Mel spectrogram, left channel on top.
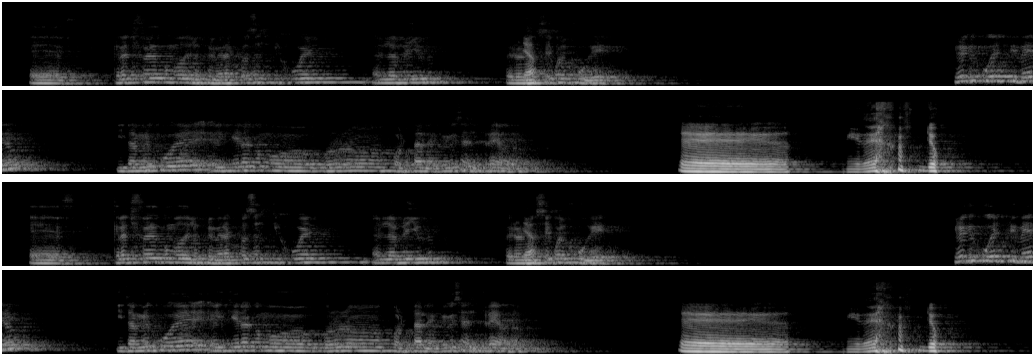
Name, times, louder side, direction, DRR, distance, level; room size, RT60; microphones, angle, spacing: voice 1, 0.3-0.6 1.1-4.3 5.0-6.1 9.5-10.5 11.5-15.6, equal, 60° right, 3 dB, 6.8 m, -33 dB
voice 2, 17.1-18.2 18.8-19.7, left 1 dB, 25° left, 12 dB, 0.7 m, -22 dB
25.0 x 15.0 x 9.7 m, 1.1 s
head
